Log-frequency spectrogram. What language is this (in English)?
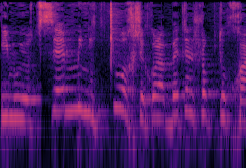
Hebrew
